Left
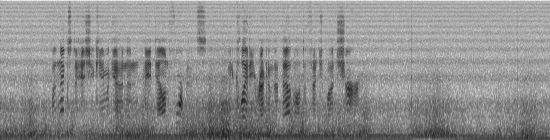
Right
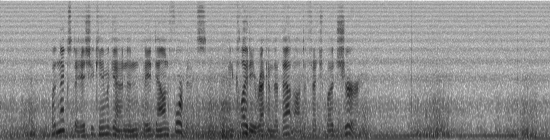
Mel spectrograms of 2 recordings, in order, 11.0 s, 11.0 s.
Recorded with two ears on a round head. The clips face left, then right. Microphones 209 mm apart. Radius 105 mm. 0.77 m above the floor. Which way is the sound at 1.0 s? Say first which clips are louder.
Right 13 dB; 40° right (ahead or behind).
